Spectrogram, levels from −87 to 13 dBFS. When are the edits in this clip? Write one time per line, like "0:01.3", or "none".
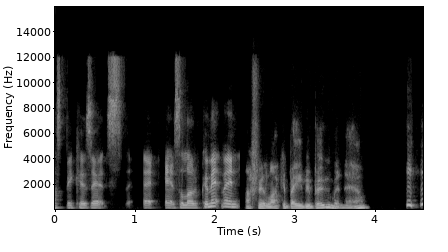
0:02.3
